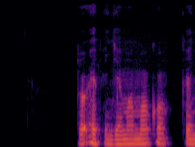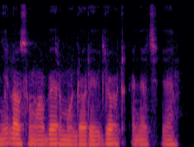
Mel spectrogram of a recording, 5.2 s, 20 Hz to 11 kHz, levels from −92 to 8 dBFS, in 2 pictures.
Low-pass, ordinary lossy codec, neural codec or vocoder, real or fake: 9.9 kHz; none; vocoder, 44.1 kHz, 128 mel bands every 256 samples, BigVGAN v2; fake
